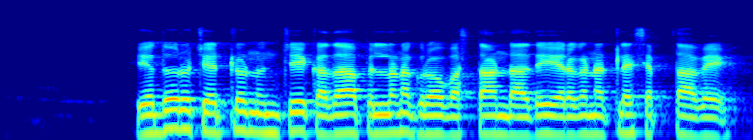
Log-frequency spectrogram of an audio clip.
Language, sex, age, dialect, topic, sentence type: Telugu, male, 51-55, Southern, agriculture, statement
